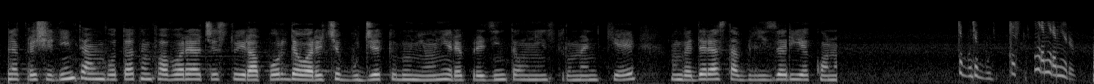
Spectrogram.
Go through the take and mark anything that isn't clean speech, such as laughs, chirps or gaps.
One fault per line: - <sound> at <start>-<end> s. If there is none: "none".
- chirp at 9.6-10.8 s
